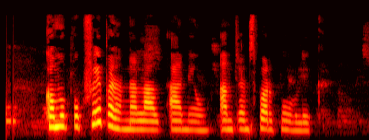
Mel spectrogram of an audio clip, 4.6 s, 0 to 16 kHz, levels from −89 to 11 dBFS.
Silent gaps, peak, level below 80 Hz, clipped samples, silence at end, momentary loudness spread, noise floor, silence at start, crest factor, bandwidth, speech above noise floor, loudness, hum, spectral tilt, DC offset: none; -2 dBFS; -80 dBFS; under 0.1%; 0.75 s; 20 LU; -60 dBFS; 0.05 s; 22 dB; 11.5 kHz; 36 dB; -23 LUFS; none; -5.5 dB/octave; under 0.1%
